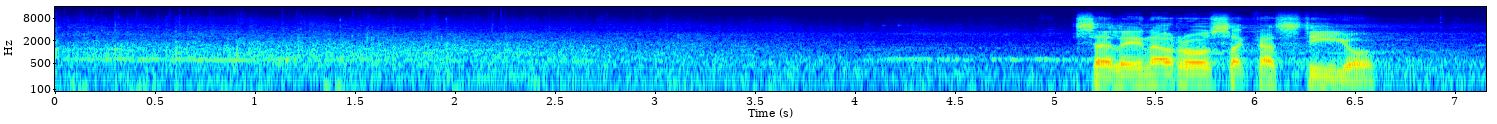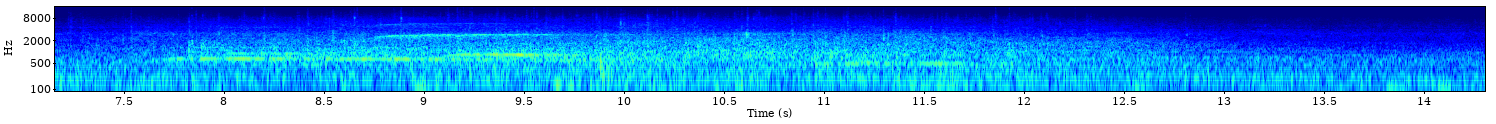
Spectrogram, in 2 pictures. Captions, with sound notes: (attendees cheer and clap) Selena Rosa Castillo. (attendees cheer and clap)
